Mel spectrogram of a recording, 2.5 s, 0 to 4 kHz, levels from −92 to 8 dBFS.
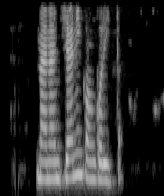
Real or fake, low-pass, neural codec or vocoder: real; 3.6 kHz; none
